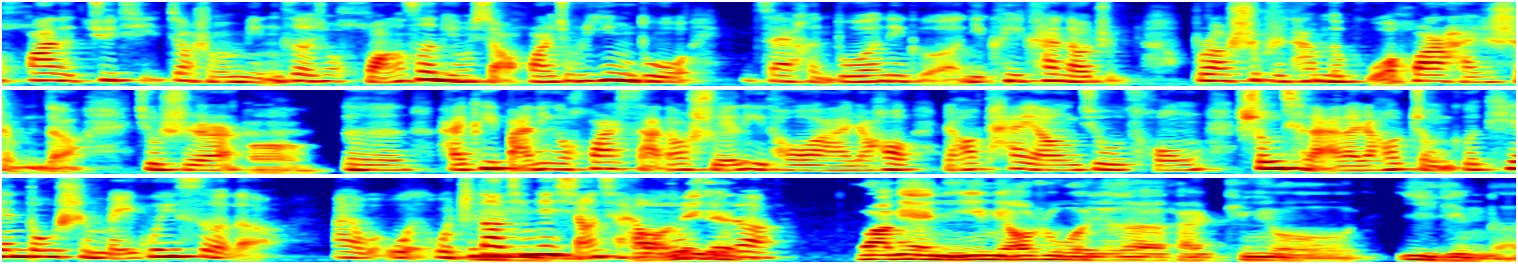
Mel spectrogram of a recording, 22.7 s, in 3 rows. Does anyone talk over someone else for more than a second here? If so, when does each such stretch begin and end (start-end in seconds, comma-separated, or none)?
17.6-18.9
